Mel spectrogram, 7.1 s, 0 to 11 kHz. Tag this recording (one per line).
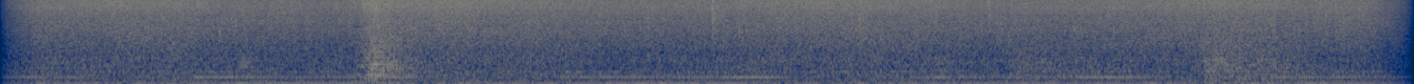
campus-upf
dishwasher
field-recording
UPF-CS14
